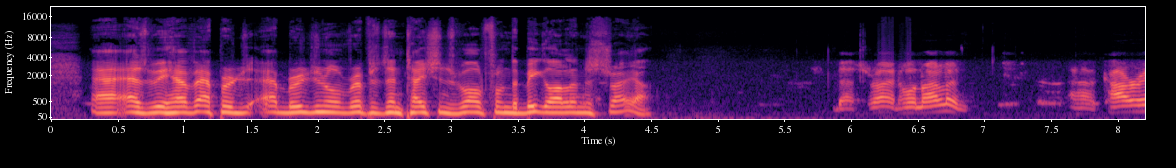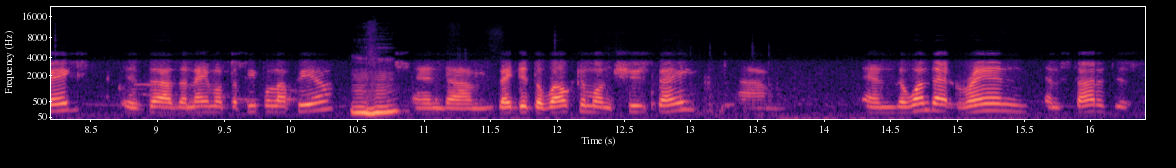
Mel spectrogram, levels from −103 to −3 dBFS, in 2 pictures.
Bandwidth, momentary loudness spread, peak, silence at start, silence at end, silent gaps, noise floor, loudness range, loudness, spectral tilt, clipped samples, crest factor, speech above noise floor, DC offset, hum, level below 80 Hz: 13 kHz; 16 LU; -12 dBFS; 0 s; 0.15 s; none; -64 dBFS; 8 LU; -30 LUFS; -7 dB/octave; under 0.1%; 18 dB; 35 dB; under 0.1%; none; -66 dBFS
